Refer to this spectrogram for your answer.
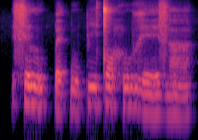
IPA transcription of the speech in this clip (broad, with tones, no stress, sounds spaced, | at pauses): s ɪ˦ l u˨˦ k͡p ɛ˨ k͡p u˨ p i˦ t ɔ˦ h u˦ ɣ eː˨ z ã˨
